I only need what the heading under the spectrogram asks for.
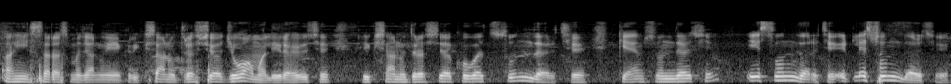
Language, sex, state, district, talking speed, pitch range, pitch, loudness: Gujarati, male, Gujarat, Gandhinagar, 170 wpm, 115-140 Hz, 130 Hz, -17 LUFS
